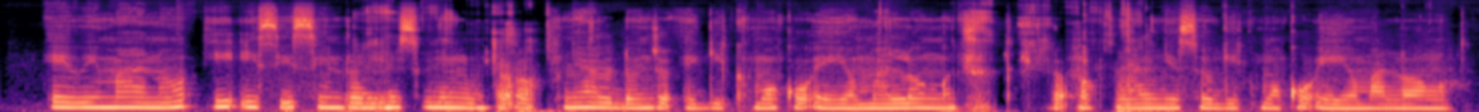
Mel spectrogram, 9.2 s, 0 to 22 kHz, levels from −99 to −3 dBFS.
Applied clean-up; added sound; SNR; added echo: neural mask model Resemble Enhance denoiser.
